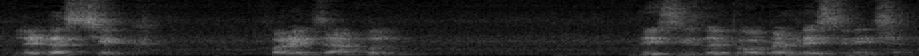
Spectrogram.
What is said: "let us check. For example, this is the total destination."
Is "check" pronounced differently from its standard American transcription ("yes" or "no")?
no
